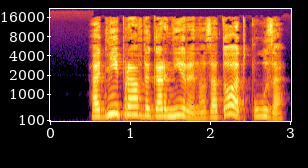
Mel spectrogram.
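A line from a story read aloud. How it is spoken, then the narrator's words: Shouting. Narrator (Russian): кричал летчик Андрей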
